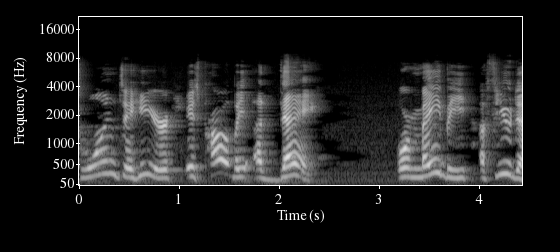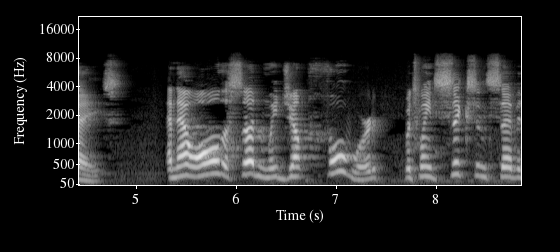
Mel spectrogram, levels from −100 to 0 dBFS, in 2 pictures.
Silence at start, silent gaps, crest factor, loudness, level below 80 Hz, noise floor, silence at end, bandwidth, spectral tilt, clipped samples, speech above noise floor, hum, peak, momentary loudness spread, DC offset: 0 s; none; 22 dB; -24 LUFS; -80 dBFS; -68 dBFS; 0 s; 8.6 kHz; -3.5 dB/octave; under 0.1%; 44 dB; none; -4 dBFS; 13 LU; under 0.1%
